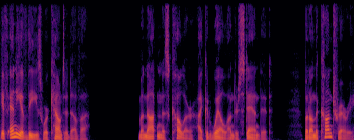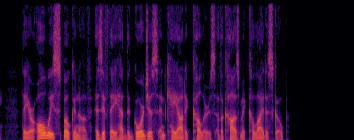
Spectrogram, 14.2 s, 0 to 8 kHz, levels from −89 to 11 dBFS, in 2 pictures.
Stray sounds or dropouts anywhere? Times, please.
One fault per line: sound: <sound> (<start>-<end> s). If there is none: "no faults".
no faults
